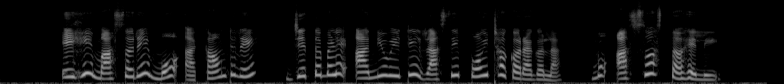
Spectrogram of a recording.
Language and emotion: Odia, happy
